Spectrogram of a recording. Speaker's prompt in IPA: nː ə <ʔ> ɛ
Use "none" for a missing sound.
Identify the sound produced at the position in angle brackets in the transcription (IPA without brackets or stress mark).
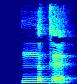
k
